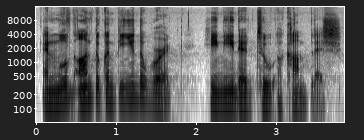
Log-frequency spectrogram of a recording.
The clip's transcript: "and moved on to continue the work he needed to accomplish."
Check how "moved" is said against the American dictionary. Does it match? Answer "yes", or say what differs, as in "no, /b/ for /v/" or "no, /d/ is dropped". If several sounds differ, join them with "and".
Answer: yes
